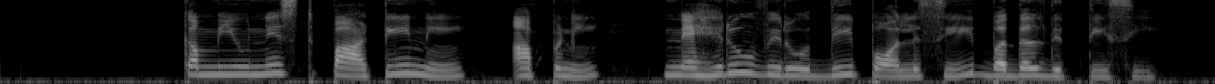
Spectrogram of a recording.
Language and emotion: Punjabi, neutral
